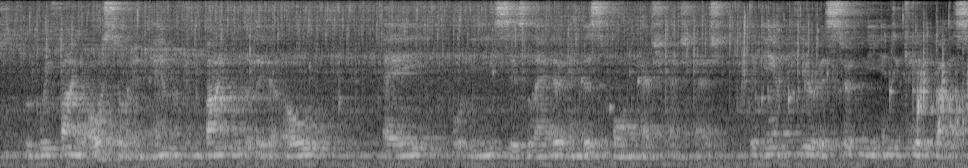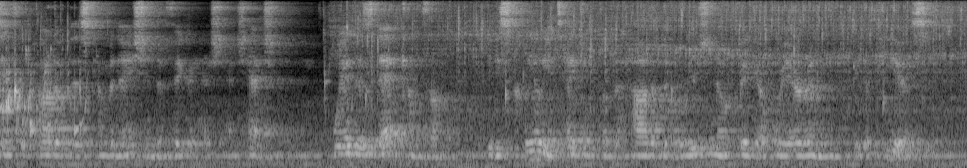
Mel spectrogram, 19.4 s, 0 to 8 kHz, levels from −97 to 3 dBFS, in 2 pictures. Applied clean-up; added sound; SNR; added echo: none; Liquid; 6 dB; reverberation time 1.0 s.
